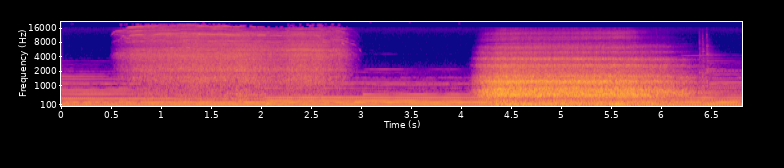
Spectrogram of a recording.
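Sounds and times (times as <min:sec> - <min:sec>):
deep breath in and out during a relaxation exercise: 0:00.5 - 0:03.1, 0:03.9 - 0:06.8.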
